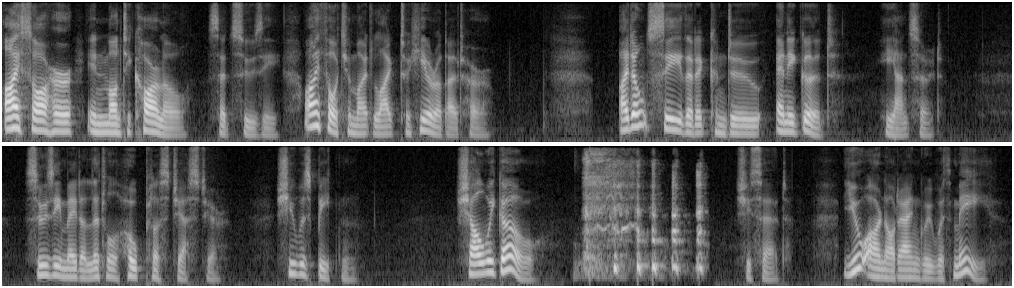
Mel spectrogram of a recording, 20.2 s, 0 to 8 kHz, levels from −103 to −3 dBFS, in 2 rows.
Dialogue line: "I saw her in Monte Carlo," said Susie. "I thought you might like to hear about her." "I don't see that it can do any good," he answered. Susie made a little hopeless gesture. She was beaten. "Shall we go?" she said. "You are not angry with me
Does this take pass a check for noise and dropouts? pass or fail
fail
